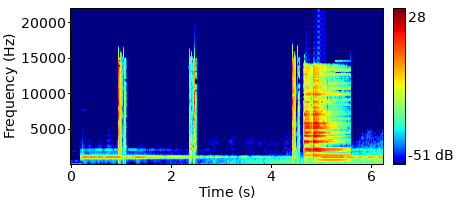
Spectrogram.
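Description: Subscribe-reminder sound effects: three sharp clicks, the first about a second in and the others about a second and a half and two seconds after it, then a bright bell chime near the end, the loudest sound. A steady high tone runs underneath.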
